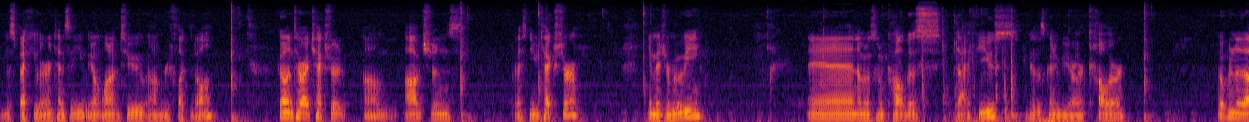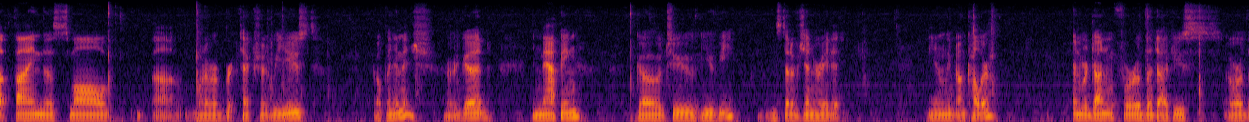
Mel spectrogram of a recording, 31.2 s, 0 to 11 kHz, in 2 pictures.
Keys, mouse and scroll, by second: 5.9 click, 8.1 click, 12.5 click, 19.7 click, 29.0 middle click, 29.0 scroll down 10, 30.1 shift+middle click, 30.7 middle click.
